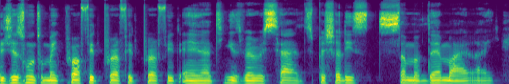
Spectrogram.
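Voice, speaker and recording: A man with a non-native accent at medium pitch, moderate pace and flat, monotone intonation, in a dry, close recording with no echo, very clean and with a silent background. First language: not English. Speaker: vlogger. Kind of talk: casual monologue. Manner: hesitant, with fillers.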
